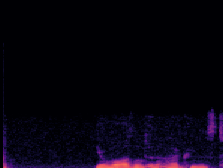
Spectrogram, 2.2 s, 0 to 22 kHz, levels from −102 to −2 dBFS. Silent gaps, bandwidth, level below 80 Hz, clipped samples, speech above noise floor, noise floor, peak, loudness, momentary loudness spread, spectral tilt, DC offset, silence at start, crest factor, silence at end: none; 7.2 kHz; -66 dBFS; under 0.1%; 46 dB; -82 dBFS; -20 dBFS; -37 LUFS; 12 LU; -11 dB/octave; under 0.1%; 0.05 s; 18 dB; 0.1 s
